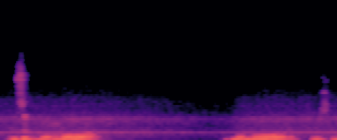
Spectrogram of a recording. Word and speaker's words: Momoa: I mean, it's is it Momoa? Momoa? Jason Momoa? Yeah. Yeah, that's how you pronounce it.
